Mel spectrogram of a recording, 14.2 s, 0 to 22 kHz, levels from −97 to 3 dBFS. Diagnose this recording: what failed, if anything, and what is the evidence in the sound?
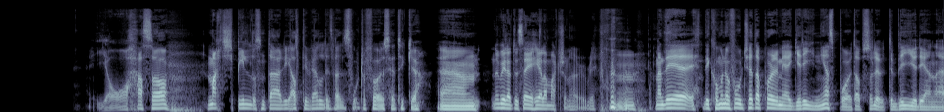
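Nothing in the signal chain has failed: the speech comes through with continuous level and timing, and no stage shows a break, distortion or other disturbance.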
